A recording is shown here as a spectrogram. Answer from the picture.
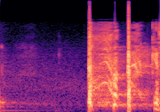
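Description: About a second of silence, then a man coughs briefly, two sharp coughs half a second apart, running straight into his speaking voice.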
